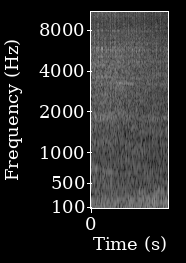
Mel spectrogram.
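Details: Car with a dead battery, just jump-started using a portable jump starter: short burst of steady engine running with a busy, hissy background; idling smoothly.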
